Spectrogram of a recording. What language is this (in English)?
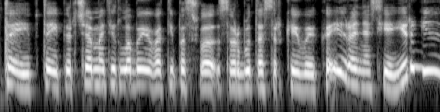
Lithuanian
